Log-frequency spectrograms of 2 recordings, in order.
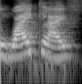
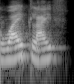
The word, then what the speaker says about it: Wycliffe: y por ahí Wycliffe, de hecho hay una editorial de Biblia, Wycliffe, se escribe W-Y-C-L-I-F-F-E, Wycliffe.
